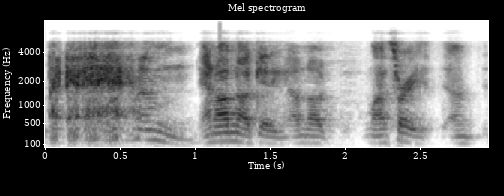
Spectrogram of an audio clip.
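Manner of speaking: loud start, settling as it goes; worked up, stumbling over the denial; getting angry. Real, not acted. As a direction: protest heatedly, then ease off into admitting it. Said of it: "I'm getting angry".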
